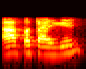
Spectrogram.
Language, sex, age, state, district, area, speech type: Hindi, female, 60+, Uttar Pradesh, Mau, rural, conversation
